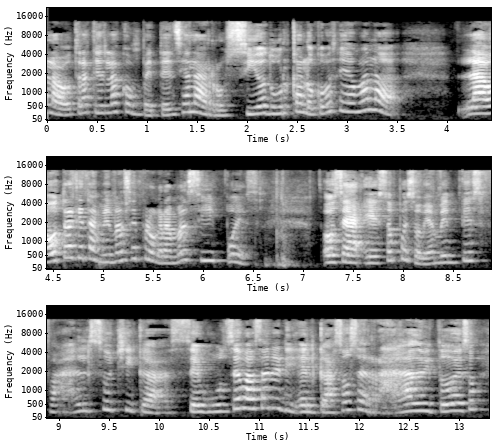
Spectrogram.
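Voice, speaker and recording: Young woman, Mexican accent, casual crude chat, swears a lot, bright tone. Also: on the high side. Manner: crude, slangy, swears freely, addresses viewers as sisters. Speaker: vlogger. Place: indoor set.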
